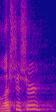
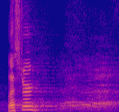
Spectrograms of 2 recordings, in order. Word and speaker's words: Leicester: How do you say? Is that Leasher? Lester.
